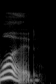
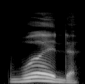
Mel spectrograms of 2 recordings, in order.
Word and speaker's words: would: Many people don't pronounce the L in would. It's would, not would.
